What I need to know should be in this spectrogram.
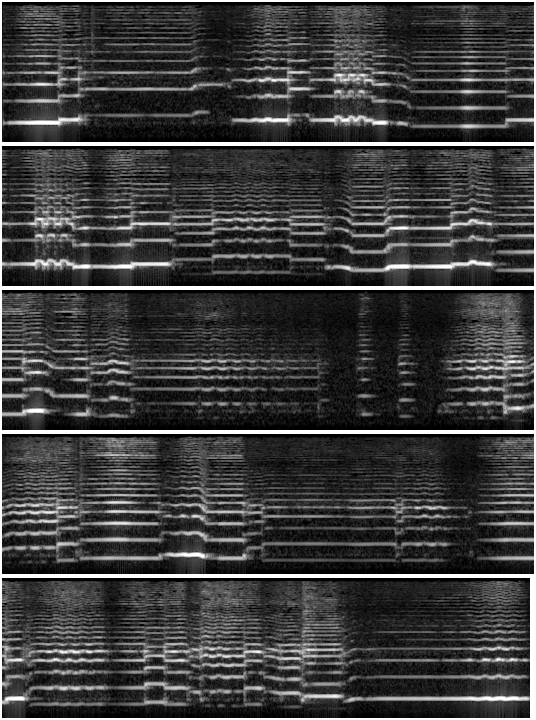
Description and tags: Erhu sample
Sampled from a recording of a practice session with the erhu.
